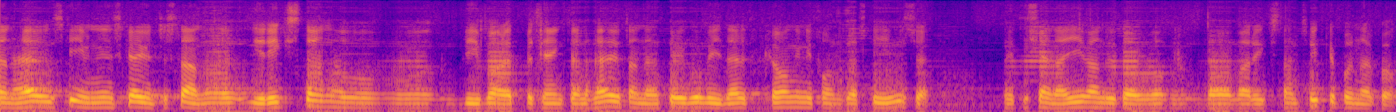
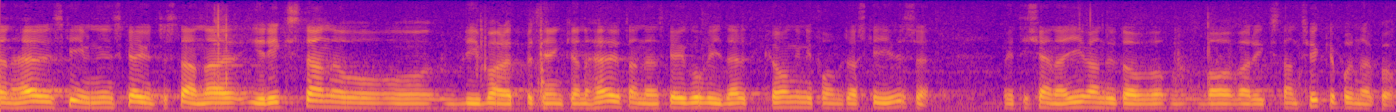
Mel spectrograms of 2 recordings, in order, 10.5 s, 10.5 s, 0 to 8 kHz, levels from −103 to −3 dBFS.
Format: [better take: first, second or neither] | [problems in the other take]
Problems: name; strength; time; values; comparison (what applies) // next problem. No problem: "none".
second | noise reduction (neural separator model SepFormer DNS4)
